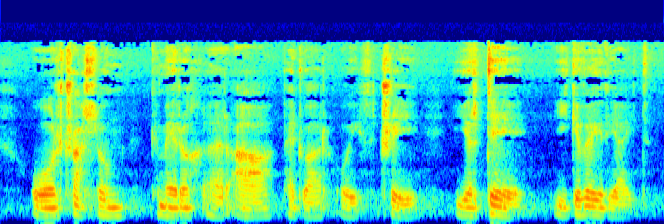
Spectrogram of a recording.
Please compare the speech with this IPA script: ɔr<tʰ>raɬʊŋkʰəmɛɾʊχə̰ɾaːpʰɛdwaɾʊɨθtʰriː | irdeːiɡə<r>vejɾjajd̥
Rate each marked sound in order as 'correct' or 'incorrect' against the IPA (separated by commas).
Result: correct, incorrect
